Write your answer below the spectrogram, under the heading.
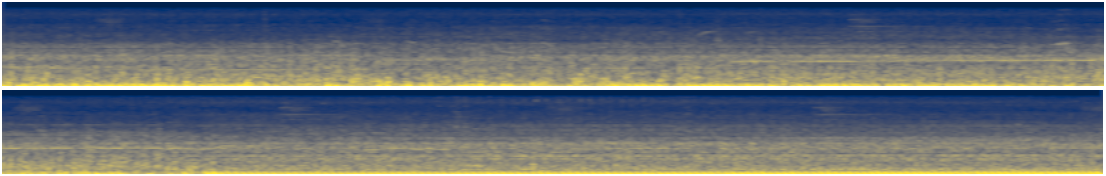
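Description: Steady drone of a moving vehicle with wind rushing over the microphone while riding along a highway.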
